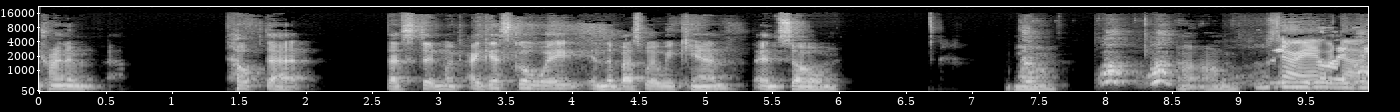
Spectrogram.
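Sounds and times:
speech: 0.0 - 0.6, 1.4 - 6.0, 7.2 - 7.7, 8.5 - 9.9
dog barking: 7.3 - 8.7, 9.8 - 9.9.

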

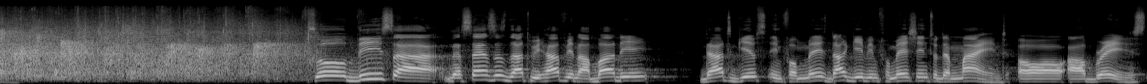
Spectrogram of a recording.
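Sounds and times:
children clapping for themselves: 0.0 - 3.2
speech: 3.1 - 11.4.

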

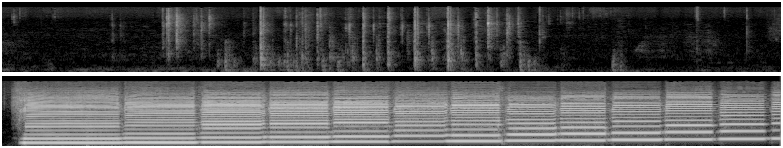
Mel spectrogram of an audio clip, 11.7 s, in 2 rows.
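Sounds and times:
one-octave chromatic scale played on a reedy instrument: 6.0 - 11.6.

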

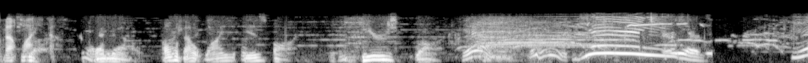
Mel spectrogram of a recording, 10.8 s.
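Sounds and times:
speech: 0.1 - 9.6, 10.6 - 10.7
crowd cheering: 6.0 - 10.7.

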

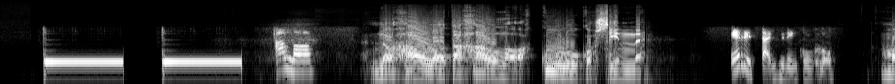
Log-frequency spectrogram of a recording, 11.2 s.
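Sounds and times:
telephone call ringing: 0.6 - 3.0
speech: 3.4 - 8.2, 9.2 - 11.1.

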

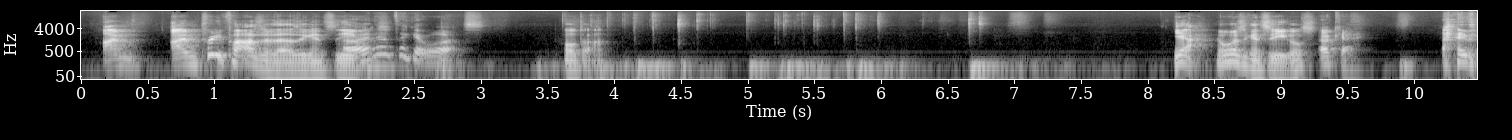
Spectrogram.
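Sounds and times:
speech: 0.2 - 4.2, 8.2 - 10.4
typing a search on a computer keyboard: 3.7 - 6.9.

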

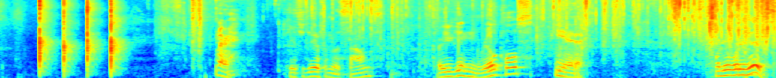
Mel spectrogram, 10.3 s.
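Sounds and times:
single hand clap for audio sync: 0.5 - 1.8
speech: 2.9 - 3.2, 3.9 - 7.9, 9.5 - 10.3.

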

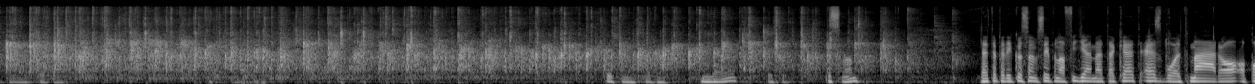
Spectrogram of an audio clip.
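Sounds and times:
audience applause: 0.0 - 9.7
speech: 6.0 - 8.8, 9.8 - 12.5.

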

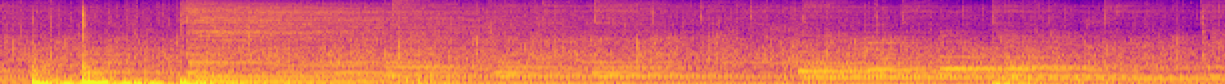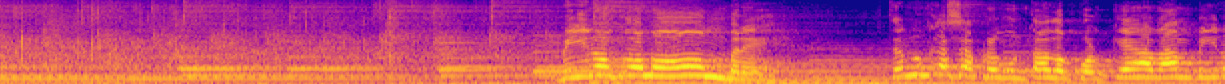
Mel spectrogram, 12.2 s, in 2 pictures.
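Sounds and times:
loud audience applause: 0.0 - 9.3
sustained keyboard chords: 0.0 - 12.2
speech: 9.1 - 12.2.

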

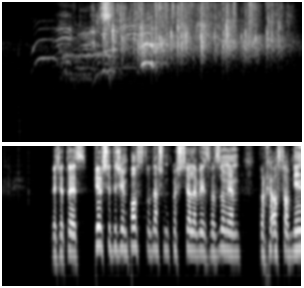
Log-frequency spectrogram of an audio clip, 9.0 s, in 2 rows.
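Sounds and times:
subdued church audience applause: 1.2 - 4.9
speech: 5.2 - 8.9.

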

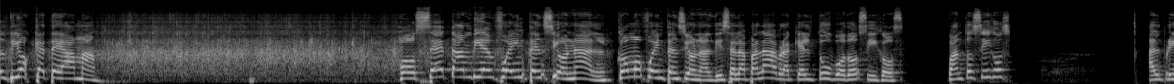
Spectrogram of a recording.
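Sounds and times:
speech: 0.0 - 1.2, 4.0 - 10.2, 11.5 - 11.7
audience applause: 0.2 - 5.5.

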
